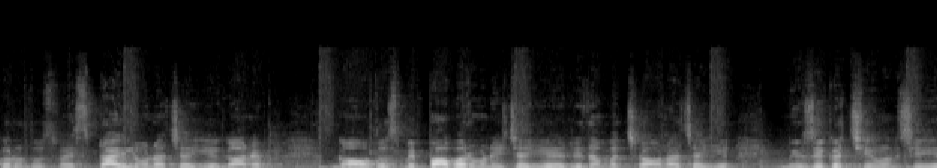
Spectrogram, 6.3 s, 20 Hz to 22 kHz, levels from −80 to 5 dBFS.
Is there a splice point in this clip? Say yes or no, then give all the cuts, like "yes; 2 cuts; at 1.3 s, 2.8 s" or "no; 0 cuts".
no; 0 cuts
